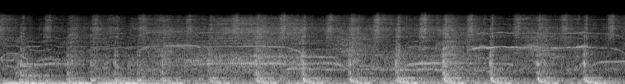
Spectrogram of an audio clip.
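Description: Loud electronic dance music played over a club PA: a steady bass kick drum beat about twice a second under a high sliding synth melody, with crowd noise beneath.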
